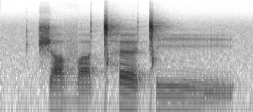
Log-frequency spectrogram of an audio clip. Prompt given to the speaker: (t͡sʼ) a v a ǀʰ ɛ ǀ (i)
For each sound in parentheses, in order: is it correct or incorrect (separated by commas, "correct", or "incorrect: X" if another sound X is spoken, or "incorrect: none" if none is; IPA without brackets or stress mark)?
incorrect: t͡ʃ, incorrect: iː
